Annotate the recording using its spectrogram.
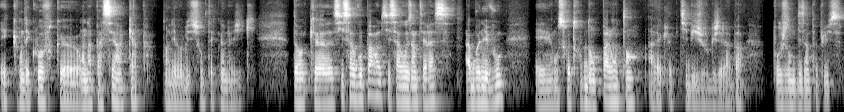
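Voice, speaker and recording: Through noticeable background noise, a man speaks with a very deep, low pitch and fairly even intonation. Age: 40s. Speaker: tech YouTuber. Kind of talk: channel introduction to camera. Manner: casual with frequent hesitations.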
